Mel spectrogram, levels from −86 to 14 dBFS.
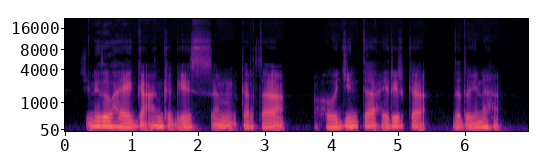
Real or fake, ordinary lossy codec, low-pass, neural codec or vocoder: real; none; none; none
